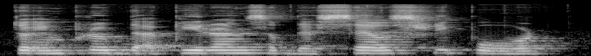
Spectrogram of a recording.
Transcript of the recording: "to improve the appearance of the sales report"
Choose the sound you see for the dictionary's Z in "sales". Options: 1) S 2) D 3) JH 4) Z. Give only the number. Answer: 1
